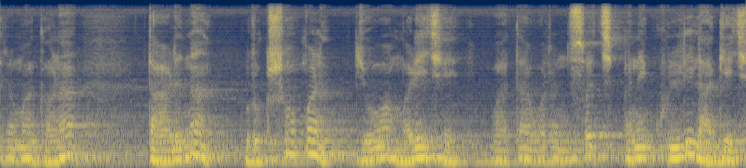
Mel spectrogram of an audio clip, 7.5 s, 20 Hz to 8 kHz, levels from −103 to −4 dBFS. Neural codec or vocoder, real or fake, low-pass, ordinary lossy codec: vocoder, 24 kHz, 100 mel bands, Vocos; fake; 7.2 kHz; none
